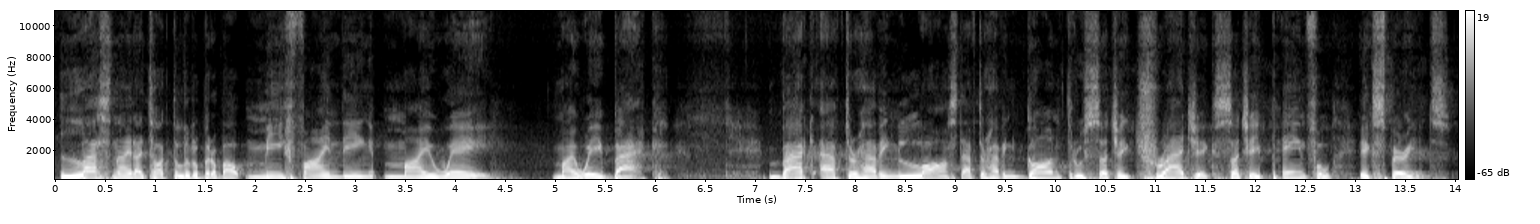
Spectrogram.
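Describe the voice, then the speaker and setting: A middle-aged man from Cuba, a pastor giving a sermon testimony from a stage, with slow, deliberate, emphatic phrasing. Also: a little high, mellow. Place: stage in a meeting hall.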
